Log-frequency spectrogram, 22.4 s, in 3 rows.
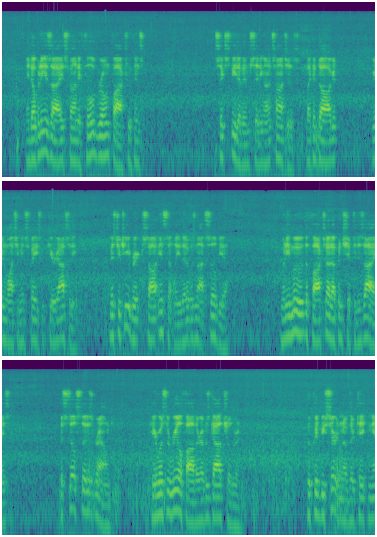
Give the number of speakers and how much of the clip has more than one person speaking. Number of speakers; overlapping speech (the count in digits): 1, no overlap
